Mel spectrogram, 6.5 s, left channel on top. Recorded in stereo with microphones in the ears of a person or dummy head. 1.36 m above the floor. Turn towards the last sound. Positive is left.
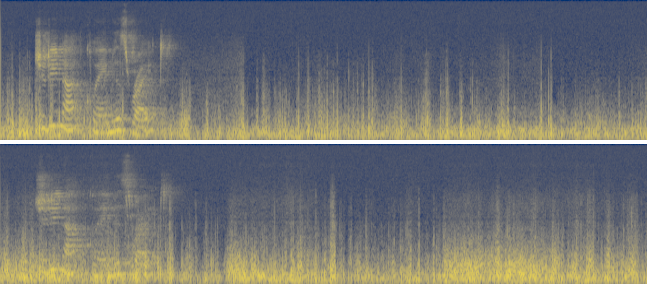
turn(degrees=55)  # may be behind; listen again after turning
